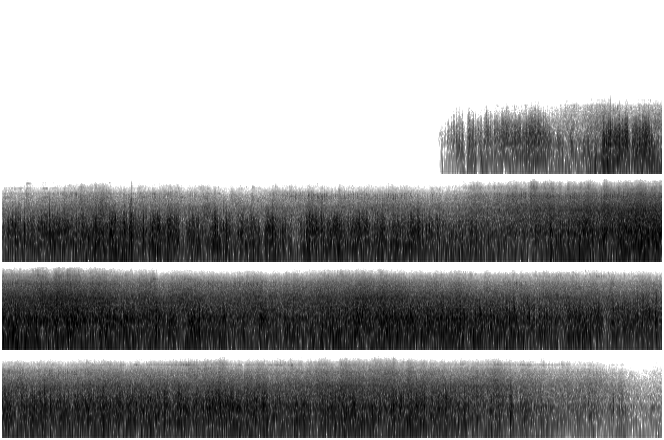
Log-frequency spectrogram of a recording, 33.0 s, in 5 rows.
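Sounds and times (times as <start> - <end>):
wind buffeting microphone: 11.1 - 33.0
train wheels rumbling and rattling: 11.4 - 33.0.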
